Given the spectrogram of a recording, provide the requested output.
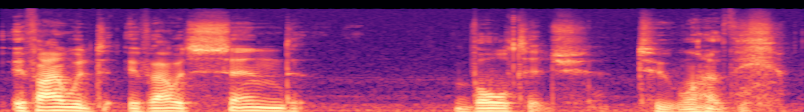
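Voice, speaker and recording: A man giving a casual, halting tech demo of a hobby project, dryly informal and self-deprecating, with a gravelly voice. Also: sits low, expressive. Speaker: presenter of a hobby electronics project.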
